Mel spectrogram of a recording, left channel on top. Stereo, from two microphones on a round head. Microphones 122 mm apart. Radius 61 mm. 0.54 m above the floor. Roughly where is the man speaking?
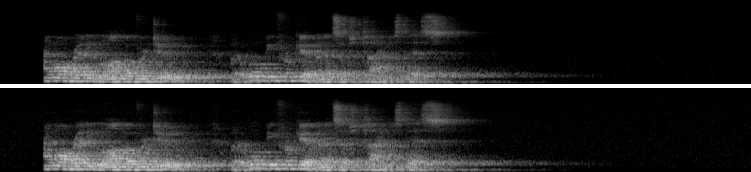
Centre.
